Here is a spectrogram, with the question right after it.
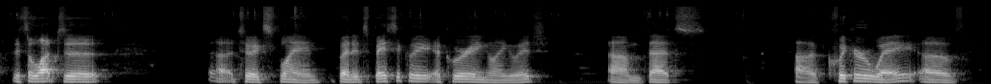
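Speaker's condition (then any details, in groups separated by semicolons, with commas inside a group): No condition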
